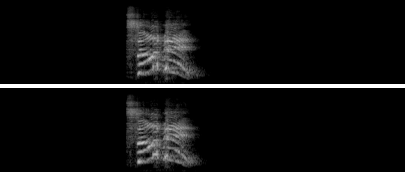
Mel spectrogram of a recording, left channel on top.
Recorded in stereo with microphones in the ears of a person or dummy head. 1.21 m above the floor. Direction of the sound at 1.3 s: 15° right (ahead or behind).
